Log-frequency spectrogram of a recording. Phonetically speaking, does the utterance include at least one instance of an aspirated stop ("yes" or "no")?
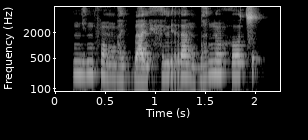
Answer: no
